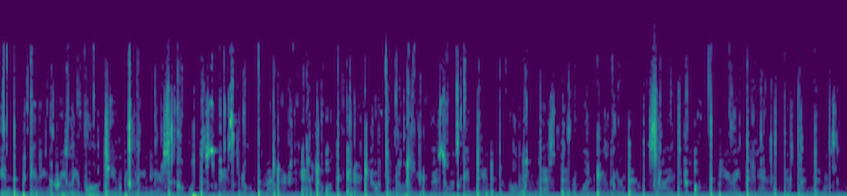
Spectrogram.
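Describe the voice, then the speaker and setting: Someone whispers at a fairly quick pace with hardly any pauses over noticeable background noise. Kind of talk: ASMR book reading to help listeners sleep. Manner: whispered, soft.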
